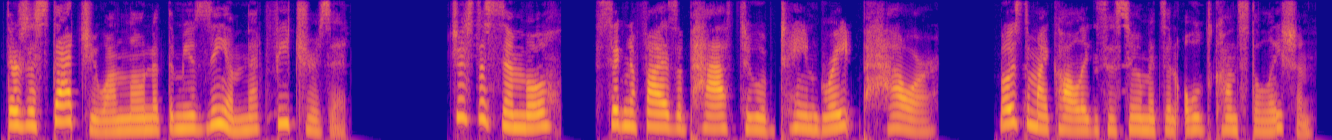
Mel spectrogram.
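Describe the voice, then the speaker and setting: An actress voicing a brisk, learned museum curator in a video game, speaking in an articulate, scholarly and sardonic way. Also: female voice, medium pitch, fairly bright tone, no room sound, clean studio sound, natural voice. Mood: matter-of-fact. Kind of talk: scripted video game dialogue.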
